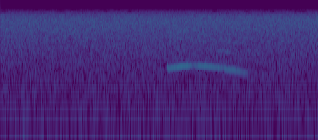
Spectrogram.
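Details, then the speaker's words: Stethoscope auscultation of the abdomen during a nurse's physical assessment: steady hiss with a brief high-pitched gurgling squeak from the upper abdomen; normal active bowel sounds, present in all four quadrants. "bowel sounds are active and all four quadrants"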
